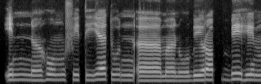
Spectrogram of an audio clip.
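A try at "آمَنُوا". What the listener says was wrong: Amanu panjang. Amanu panjang.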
